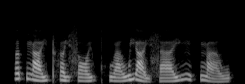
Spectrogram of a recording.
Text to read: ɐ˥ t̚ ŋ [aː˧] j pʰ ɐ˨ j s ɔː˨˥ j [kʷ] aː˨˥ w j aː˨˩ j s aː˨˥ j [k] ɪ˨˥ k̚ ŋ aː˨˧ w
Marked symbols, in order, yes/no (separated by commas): no, no, no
